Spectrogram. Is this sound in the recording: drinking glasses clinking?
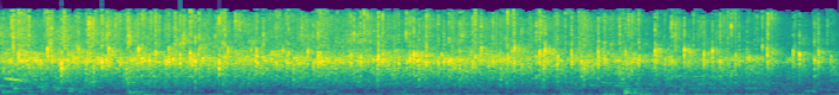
no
